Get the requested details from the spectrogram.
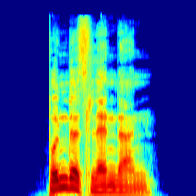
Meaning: dative plural of Bundesland
- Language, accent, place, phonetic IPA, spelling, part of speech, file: German, Germany, Berlin, [ˈbʊndəsˌlɛndɐn], Bundesländern, noun, De-Bundesländern.ogg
